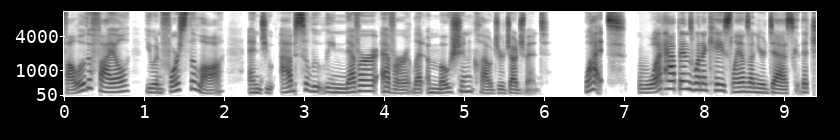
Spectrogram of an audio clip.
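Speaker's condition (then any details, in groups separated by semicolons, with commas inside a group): No condition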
